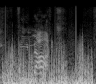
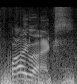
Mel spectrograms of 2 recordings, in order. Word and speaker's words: Phylax: Well, his name is Greek, and the Greek pronunciation for that phonetic spelling would be Phylax, Right. not Phylax. It would have the accent on the second syllable, and the A would be said like a short O is in English.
